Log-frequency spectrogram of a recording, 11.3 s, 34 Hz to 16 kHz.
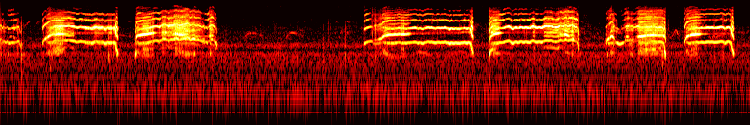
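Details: Peregrine falcons at Karlsruhe, 30 May 2010, 7:27, uttering loud harsh wailing calls of about one to one and a half seconds each, in pairs separated by a two-second pause, steady in pitch and richly harmonic.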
